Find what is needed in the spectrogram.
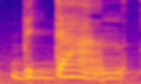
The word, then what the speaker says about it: began: Первый – begin. И, краткий и. Потом began, звук лягушка, когда мы улыбаемся, чуть отстраняем вниз и быстро ставим на место. Begun, краткий а, рот минимально открывается.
